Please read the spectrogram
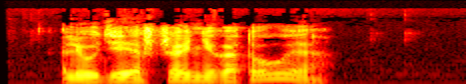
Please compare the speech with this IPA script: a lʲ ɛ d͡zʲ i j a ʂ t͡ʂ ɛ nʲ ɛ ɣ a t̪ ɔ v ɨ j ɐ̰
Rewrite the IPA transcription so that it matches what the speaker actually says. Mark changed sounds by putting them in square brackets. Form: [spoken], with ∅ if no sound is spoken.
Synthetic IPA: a lʲ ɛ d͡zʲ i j a ʂ t͡ʂ ɛ nʲ ɛ ɣ a t̪ ɔ v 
